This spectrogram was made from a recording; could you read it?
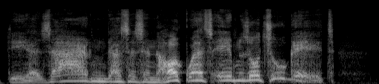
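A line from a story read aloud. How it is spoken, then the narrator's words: Growling. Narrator (German): knurrte Hagrid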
